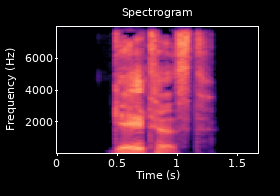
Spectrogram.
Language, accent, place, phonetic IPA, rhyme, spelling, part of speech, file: German, Germany, Berlin, [ˈɡɛltəst], -ɛltəst, gältest, verb, De-gältest.ogg
- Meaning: second-person singular subjunctive II of gelten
